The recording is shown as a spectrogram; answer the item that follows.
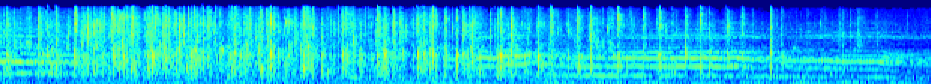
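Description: Audience clapping over background music with held melody notes; the clapping is thickest in the first three seconds and thins out toward the end.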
